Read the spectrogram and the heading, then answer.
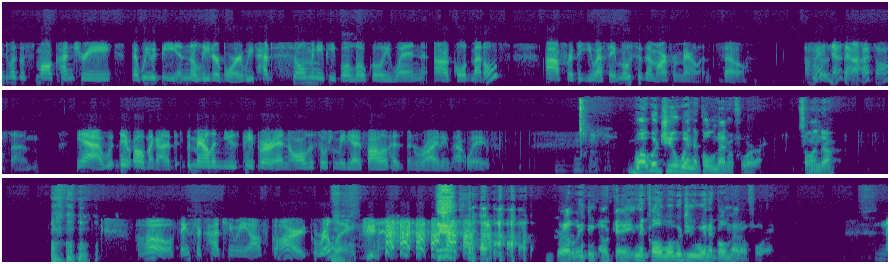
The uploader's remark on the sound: They will also have the phone lines open to callers who want to strike up a spark.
